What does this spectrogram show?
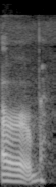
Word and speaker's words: herb: But in our day-to-day lives, we do not pronounce the H in herb.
